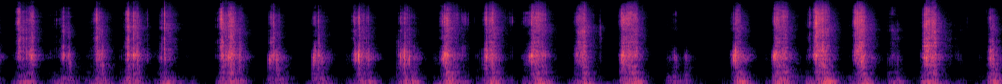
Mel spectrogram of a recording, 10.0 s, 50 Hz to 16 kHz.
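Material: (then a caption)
Pumpkin flesh. A curette scrapes the fibrous cavity wall of an emptied squash half with stringy inner flesh, making about 22 short, bright, wet scraping strokes at a steady pace. The rasps are crunchy and moist, with a brief pause near the seven-second mark before the scraping resumes.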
